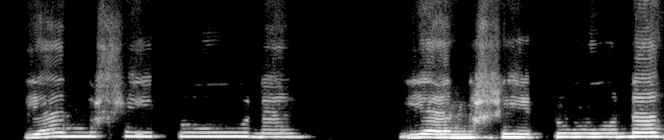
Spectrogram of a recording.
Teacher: Maka kita baca huruf nunnya jelas, nggak pakai ditambahkan lagi gunnah. Ya, tadi nun kan sudah pasti huruf gunnah, tetapi kita tidak memanjangkan lagi gunnahnya, tidak tambahkan lagi gunnahnya. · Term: idhar halqi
